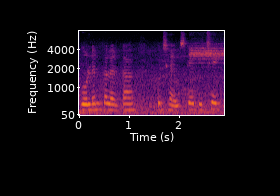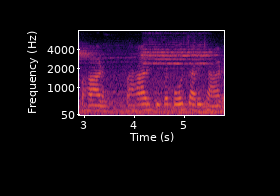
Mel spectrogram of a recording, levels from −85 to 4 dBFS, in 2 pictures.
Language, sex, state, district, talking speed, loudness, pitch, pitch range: Hindi, female, Maharashtra, Solapur, 175 wpm, -31 LUFS, 205 Hz, 185-210 Hz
